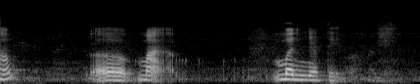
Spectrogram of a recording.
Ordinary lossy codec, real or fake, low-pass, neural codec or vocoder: none; real; 7.2 kHz; none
